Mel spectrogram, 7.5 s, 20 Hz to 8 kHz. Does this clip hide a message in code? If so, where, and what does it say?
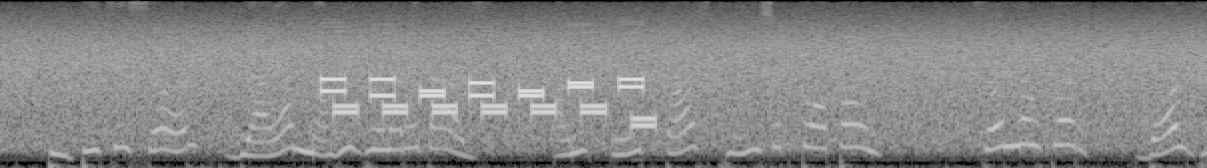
Yes: multi-frequency trunk signalling (R2, with the far end's replies) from 2.0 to 4.1 s, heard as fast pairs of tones, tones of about 160 ms, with phone line noise and speech in Marathi. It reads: 8714169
